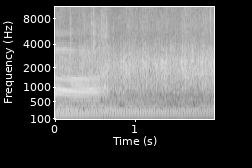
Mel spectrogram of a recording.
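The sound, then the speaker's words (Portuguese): Children applaud after a story, producing a soft, even patter of clapping that sounds like rain, over a steady hum. “Palmas pra nossa história!”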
